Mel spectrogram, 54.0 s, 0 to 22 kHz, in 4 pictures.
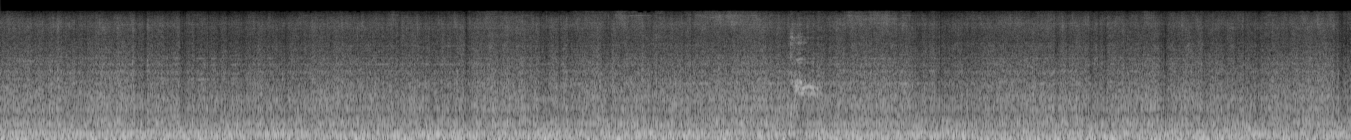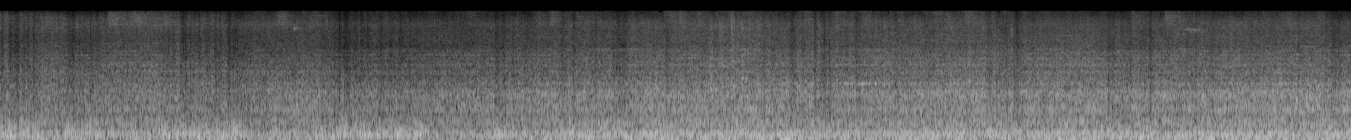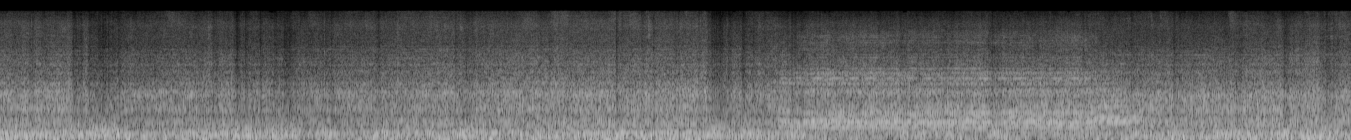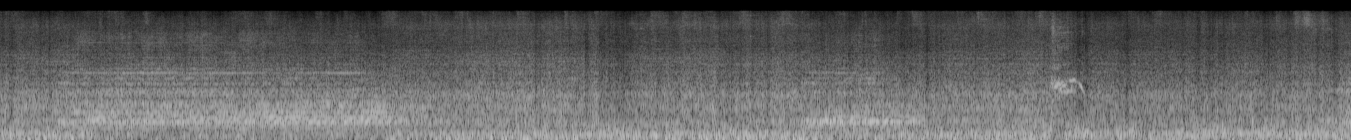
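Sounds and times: diesel locomotives rumbling past: 0.0s - 54.0s
locomotive horn blasts: 34.8s - 38.7s, 41.0s - 44.9s, 48.5s - 50.0s, 53.7s - 54.0s.

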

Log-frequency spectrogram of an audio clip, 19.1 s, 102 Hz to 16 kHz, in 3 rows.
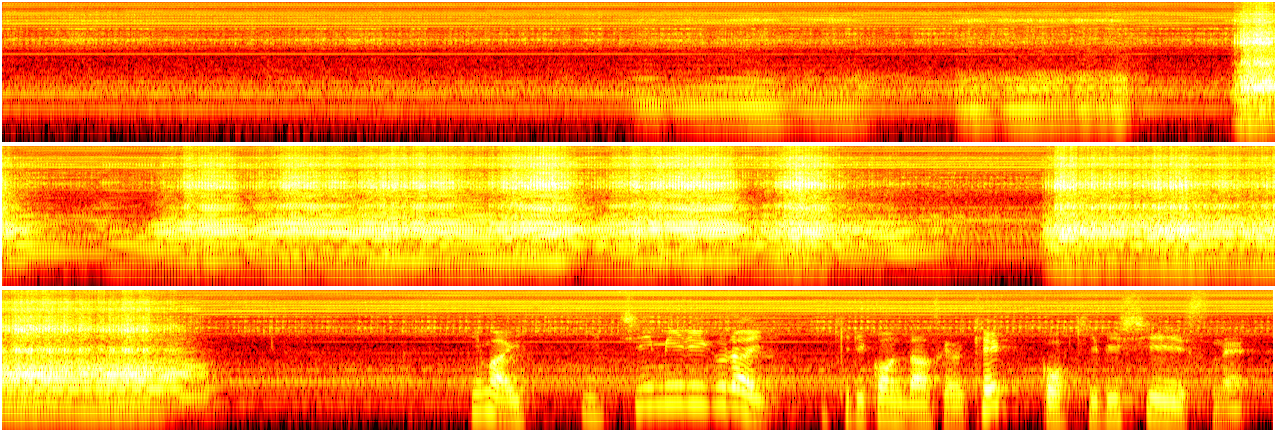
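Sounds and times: milling spindle running: 2.8s - 19.0s
end mill cutting metal: 3.2s - 13.8s.

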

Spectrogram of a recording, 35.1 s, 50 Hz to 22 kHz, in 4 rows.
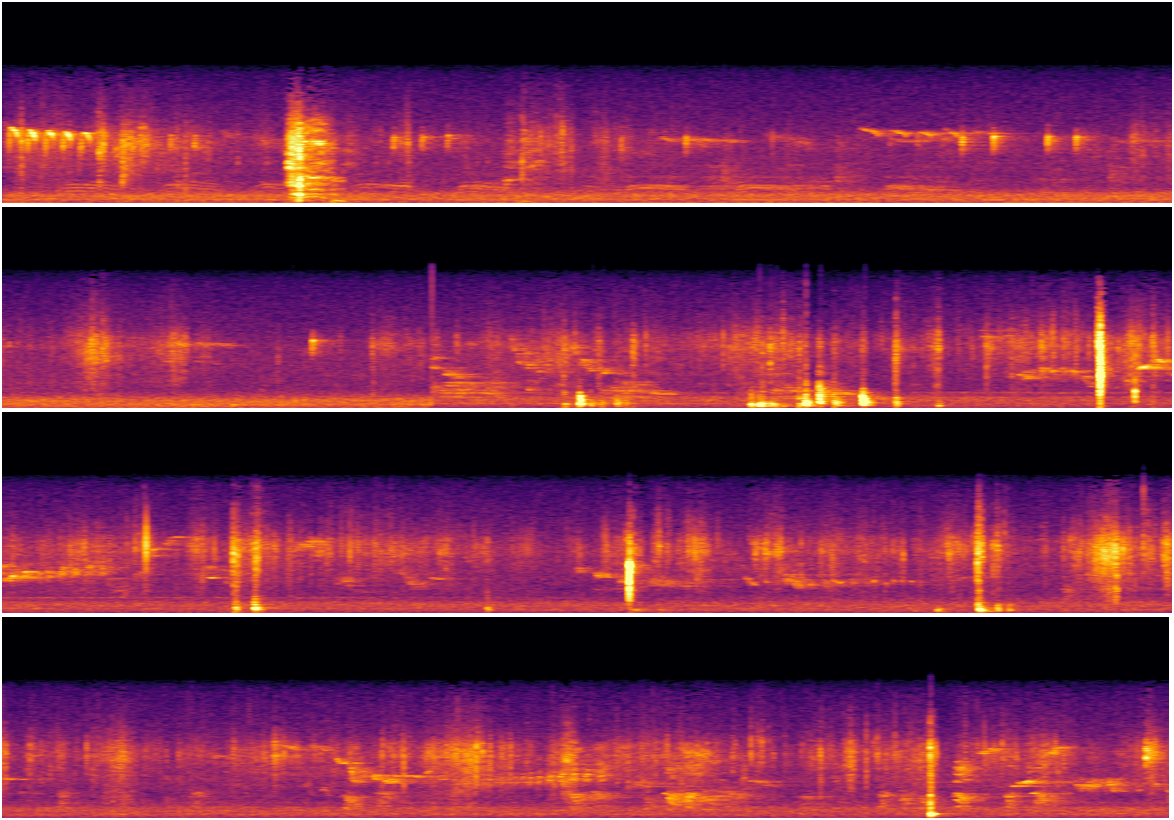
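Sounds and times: wooden logs knocking together: 12.9s - 15.9s, 16.9s - 17.6s, 19.2s - 19.8s, 22.2s - 22.6s, 24.4s - 25.3s.

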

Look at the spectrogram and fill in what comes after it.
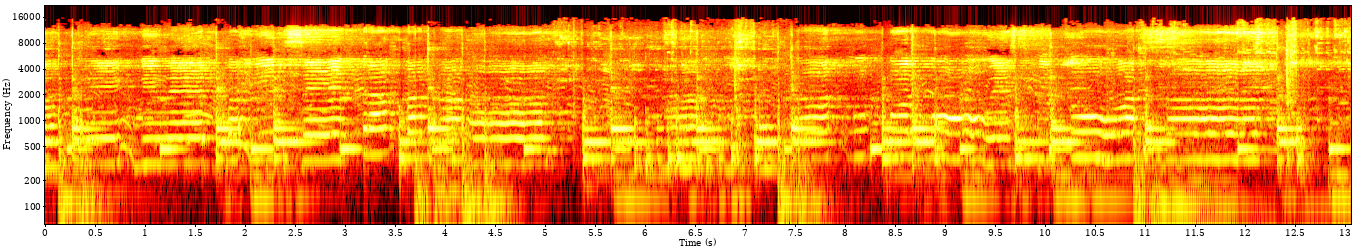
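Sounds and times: hand drums beating: 0.0s - 2.9s, 3.5s - 13.0s
metallophone notes: 0.0s - 13.0s.

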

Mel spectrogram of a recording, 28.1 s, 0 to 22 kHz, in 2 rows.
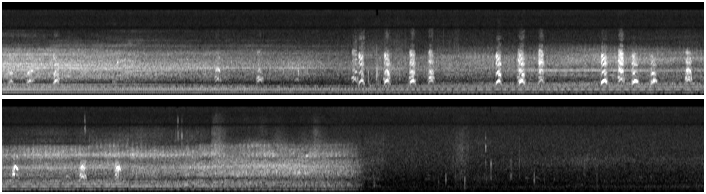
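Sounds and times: dogs barking: 0.0s - 1.3s, 4.2s - 6.0s, 7.0s - 8.8s, 9.8s - 11.0s, 11.9s - 14.6s, 15.2s - 16.6s
hovercraft engine drone: 0.0s - 21.3s.

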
